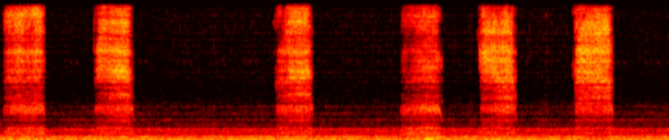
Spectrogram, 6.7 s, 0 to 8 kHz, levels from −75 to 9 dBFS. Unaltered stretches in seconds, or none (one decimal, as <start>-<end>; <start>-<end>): 0.7-1.7; 5.7-6.7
